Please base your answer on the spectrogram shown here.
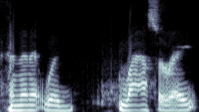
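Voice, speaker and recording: Speaking in a medium-pitched monotone with vocal fry, this man's recording has its highs cut off. In an interview at a desk upstairs in an apartment, the late-forties Massachusetts musician, voice scratchy, tells his life story in a calm, conversational way, slow and reflective with pauses.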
